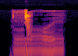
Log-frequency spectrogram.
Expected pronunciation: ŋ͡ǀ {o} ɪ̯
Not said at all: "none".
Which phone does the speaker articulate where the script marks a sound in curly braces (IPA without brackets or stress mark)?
o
